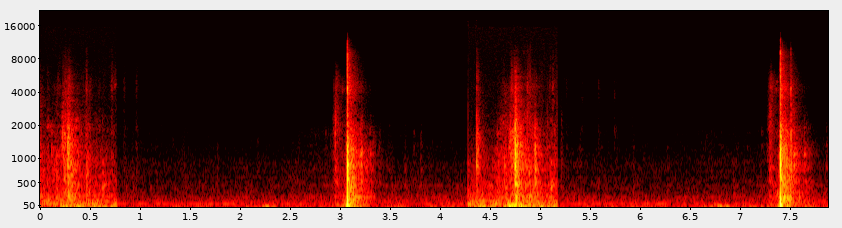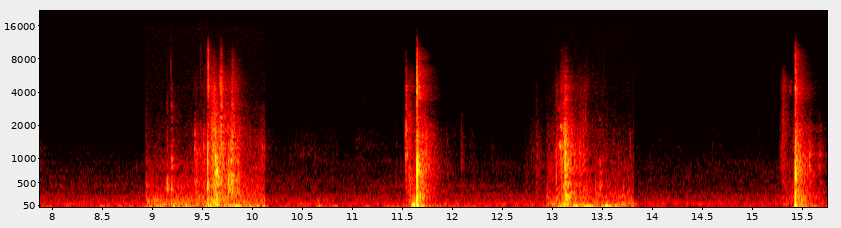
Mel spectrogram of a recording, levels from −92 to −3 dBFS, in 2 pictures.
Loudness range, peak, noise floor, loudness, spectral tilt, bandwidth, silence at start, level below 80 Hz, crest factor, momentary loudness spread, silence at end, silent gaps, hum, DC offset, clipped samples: 8 LU; 0 dBFS; -62 dBFS; -33 LUFS; -5.5 dB/octave; 15 kHz; 0 s; -42 dBFS; 36 dB; 25 LU; 0.05 s; none; none; under 0.1%; under 0.1%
